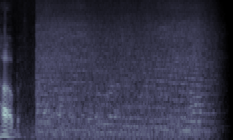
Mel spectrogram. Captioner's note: workers chatter; saws grind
